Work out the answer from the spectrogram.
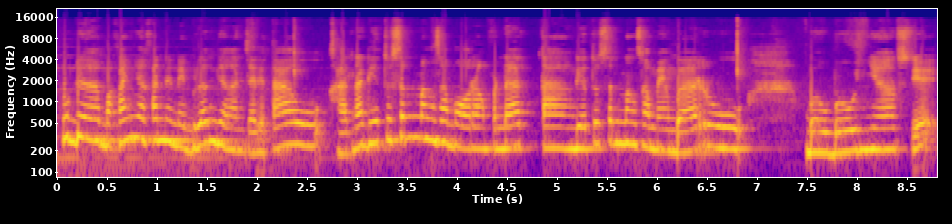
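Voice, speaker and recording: A woman's voice: fairly high pitch, moderate pace, mellow, soft background music, low-quality recording. A woman casually telling a personal ghost story to a podcast host, chatty, often turning to address him. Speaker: guest storyteller.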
